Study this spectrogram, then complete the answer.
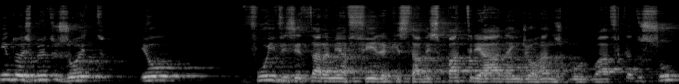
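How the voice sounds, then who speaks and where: A man with a normal speaking voice, fairly high in pitch, at a fairly slow pace. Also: lively intonation. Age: 50s. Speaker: professor and security specialist. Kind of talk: interview.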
